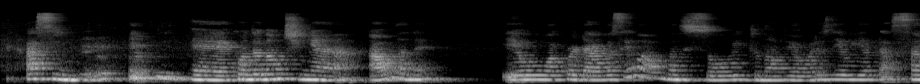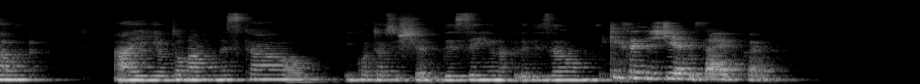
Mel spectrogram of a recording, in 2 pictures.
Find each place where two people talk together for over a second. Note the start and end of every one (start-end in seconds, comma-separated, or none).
none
